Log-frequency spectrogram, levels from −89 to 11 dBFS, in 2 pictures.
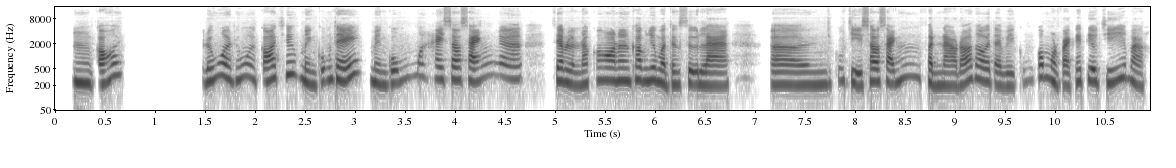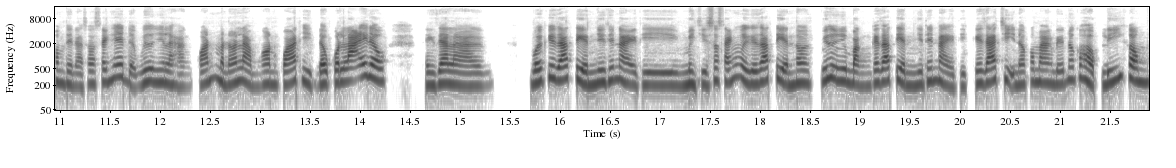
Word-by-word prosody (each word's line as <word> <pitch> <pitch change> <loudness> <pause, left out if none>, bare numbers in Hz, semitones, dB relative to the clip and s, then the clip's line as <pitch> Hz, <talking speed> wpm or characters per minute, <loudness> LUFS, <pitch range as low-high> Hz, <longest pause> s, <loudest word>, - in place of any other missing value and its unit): Ừm, 230 -2 0
có 215 +1 +3
ấy. 340 +2 -3 0.8
Đúng 250 +5 -1
rồi, 330 - +3
đúng 280 +4 -5
rồi, 310 -4 -5
có 250 +3 +3
chứ, 365 +4 -2
mình 235 -7 -2
cũng 240 +6 -4
thế, 280 +7 +3
mình 225 -5 -3
cũng, 260 +10 -5
ơ, 335 - -4
hay 275 -1 0
so 270 0 +2
sánh, 270 +7 +2
ơ, 285 -3 -1 0.3
xem 255 -2 +5
là 225 - +1
nó 210 +1 -2
có 260 +4 -7
ngon 260 -1 +4
hơn 260 0 +2
không. 270 0 +1
Nhưng 260 0 +1
mà 225 - +3
thực 205 0 -5
sự 210 0 0
là, 200 -1 +3 0.4
ờ, 205 -1 0 0.2
ch 215 - -23
cũng 255 - -11
chỉ 220 -5 -1
so 245 +4 +4
sánh 250 +7 0
phần 225 -4 +1
nào 195 -1 +1
đó 215 +6 +2
thôi, 265 -4 0
tại 210 -3 -2
vì 190 0 -5
cũng 240 +6 -20
có 310 - +1
một 255 -6 -1
vài 200 -1 +3
cái 240 - -4
tiêu 245 0 +1
chí 240 +5 -4
mà 235 -8 -1
không 225 +3 -6
thể 210 - -4
nào 185 -1 -7
so 215 - -6
sánh 240 +4 -3
hết 315 +2 +1
được. 195 - -7
Ví 230 - -1
dụ 250 - +1
như 235 -1 -2
là 215 - -1
hàng 185 -2 -9
quán 225 +7 -1
mà 235 -5 -1
nó 220 +2 0
làm 230 -7 -1
ngon 210 0 -1
quá 215 +2 +3
thì 245 -4 -5
đâu 210 +2 +2
có 230 +2 0
lãi 260 +6 +5
đâu. 275 -5 +4 0.4
Thành 200 - -3
ra 220 +1 +4
là 195 -2 -1 0.5
với 225 +2 +2
cái 295 +2 +1
giá 270 +1 +7
tiền 230 -7 +2
như 230 +1 +1
thế 260 - -2
này 235 -7 +2
thì 200 0 -3
mình 210 +1 -1
chỉ 210 +1 -5
so 255 - -4
sánh 250 +5 -1
về 260 - +1
cái 215 - +1
giá 245 +1 +5
tiền 240 -6 0
thôi. 225 0 0
Ví 260 +4 0
dụ 295 - +2
như 250 -2 +1
bằng 205 -4 0
cái 230 +1 0
giá 245 - +6
tiền 235 -7 -1
như 210 - -3
thế 250 - -2
này 210 -8 0
thì 185 - -8
cái 220 0 -1
giá 240 +2 +6
trị 265 -8 -5
nó 205 +1 -2
có 240 +3 -7
mang 230 -1 +1
đến 215 +3 -4
nó 270 - -2
có 290 - -4
hợp 230 -5 +3
lý 235 +10 -1
không? 255 -5 +3
235 Hz, 320 wpm, -23 LUFS, 210-265 Hz, 0.8 s, giá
